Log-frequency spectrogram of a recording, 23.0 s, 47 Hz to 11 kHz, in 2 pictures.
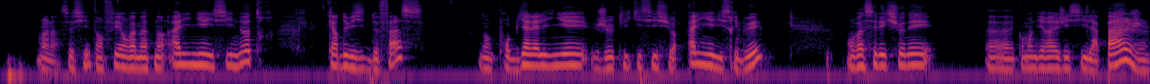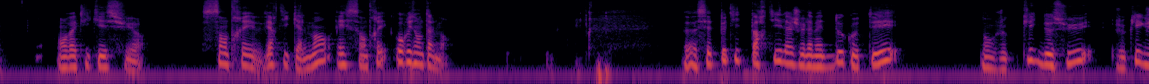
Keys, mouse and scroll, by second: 0.1 KP_Subtract, 0.8 click, 1.5 click, 6.9 click, 8.2 click, 11.2 click, 14.2 click, 15.4 click, 16.6 click, 17.5 KP_Subtract, 18.3 click, 21.7-22.9 drag.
